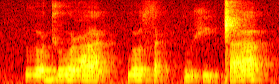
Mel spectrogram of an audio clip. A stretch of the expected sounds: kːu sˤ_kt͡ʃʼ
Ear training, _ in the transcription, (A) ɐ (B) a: A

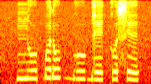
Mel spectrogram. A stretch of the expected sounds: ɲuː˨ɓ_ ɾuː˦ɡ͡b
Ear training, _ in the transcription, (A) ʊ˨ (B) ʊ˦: B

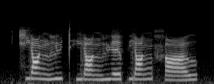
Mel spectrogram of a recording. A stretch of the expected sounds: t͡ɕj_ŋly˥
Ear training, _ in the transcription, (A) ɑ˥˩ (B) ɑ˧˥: A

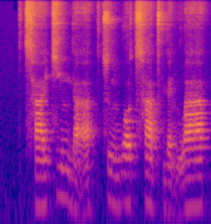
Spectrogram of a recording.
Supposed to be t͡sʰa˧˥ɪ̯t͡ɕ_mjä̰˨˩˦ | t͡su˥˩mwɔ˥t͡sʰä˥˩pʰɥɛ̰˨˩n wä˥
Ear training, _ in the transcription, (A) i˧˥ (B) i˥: B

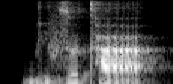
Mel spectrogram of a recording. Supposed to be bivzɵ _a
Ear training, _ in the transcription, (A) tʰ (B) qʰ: A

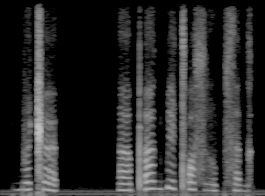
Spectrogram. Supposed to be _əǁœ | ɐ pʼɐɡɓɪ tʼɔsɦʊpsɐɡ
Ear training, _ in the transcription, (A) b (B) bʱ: A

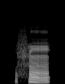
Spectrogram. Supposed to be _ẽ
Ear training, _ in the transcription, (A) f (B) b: A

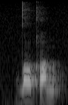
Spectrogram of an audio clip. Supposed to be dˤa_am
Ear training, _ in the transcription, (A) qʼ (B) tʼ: A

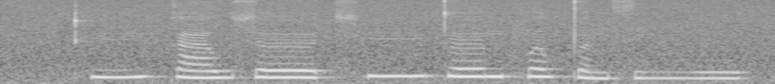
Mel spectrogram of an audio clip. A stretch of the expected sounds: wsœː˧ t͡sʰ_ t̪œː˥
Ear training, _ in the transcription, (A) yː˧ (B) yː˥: B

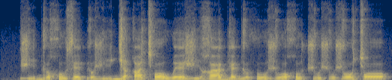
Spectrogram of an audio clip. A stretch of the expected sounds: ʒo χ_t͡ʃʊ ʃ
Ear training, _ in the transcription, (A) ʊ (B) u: B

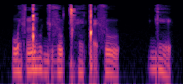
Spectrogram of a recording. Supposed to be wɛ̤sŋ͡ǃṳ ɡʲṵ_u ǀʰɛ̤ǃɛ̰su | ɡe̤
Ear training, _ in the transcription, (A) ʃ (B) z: B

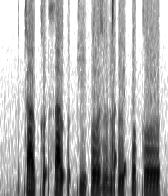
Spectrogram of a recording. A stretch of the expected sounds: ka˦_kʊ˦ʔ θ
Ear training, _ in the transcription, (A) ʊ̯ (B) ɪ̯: A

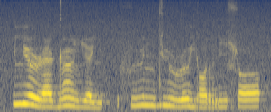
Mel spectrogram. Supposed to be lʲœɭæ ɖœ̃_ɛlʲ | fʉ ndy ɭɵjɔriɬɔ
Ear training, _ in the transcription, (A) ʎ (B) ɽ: A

